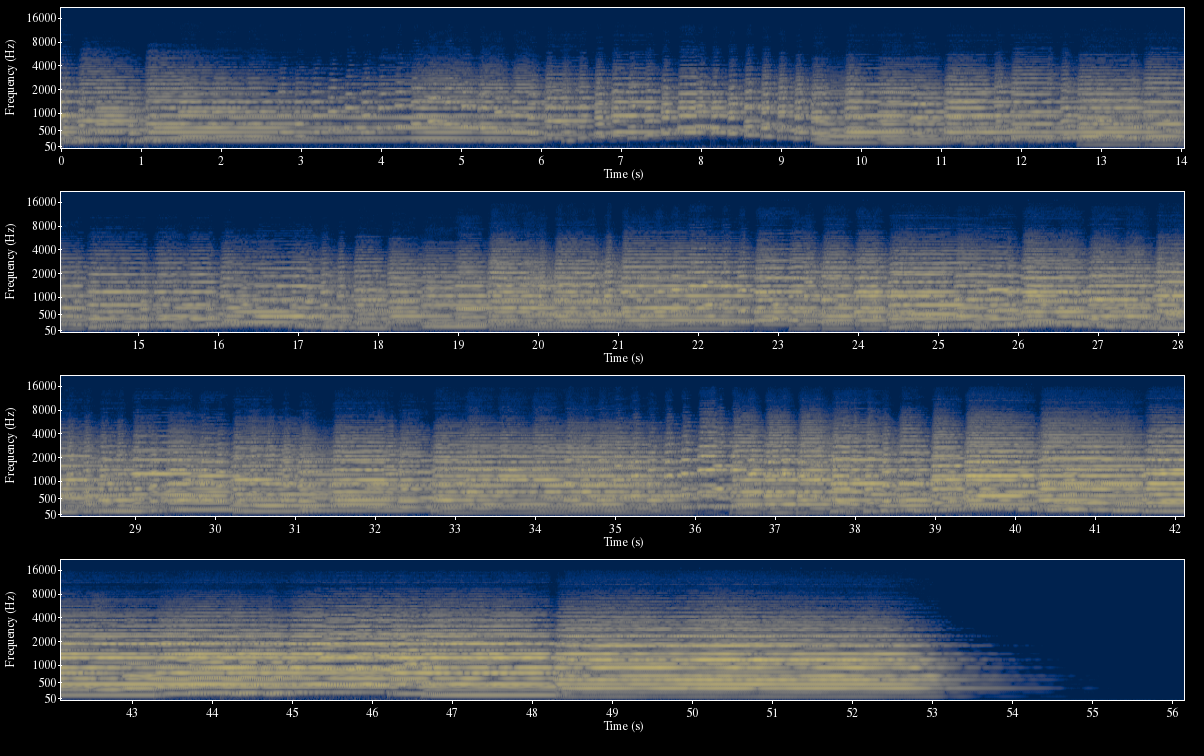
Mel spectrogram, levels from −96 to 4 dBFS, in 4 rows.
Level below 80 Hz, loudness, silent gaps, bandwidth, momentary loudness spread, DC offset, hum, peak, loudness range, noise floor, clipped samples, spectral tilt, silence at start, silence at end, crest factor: -84 dBFS; -26 LUFS; none; 12 kHz; 13 LU; under 0.1%; none; -8 dBFS; 12 LU; under -90 dBFS; under 0.1%; -4.5 dB/octave; 0 s; 2.65 s; 18 dB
